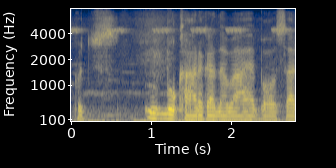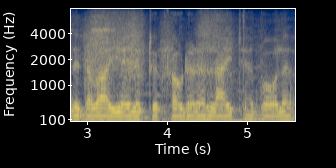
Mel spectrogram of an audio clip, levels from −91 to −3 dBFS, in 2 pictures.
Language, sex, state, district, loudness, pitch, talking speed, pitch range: Hindi, male, Bihar, Kaimur, -19 LUFS, 100 Hz, 180 wpm, 100-105 Hz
